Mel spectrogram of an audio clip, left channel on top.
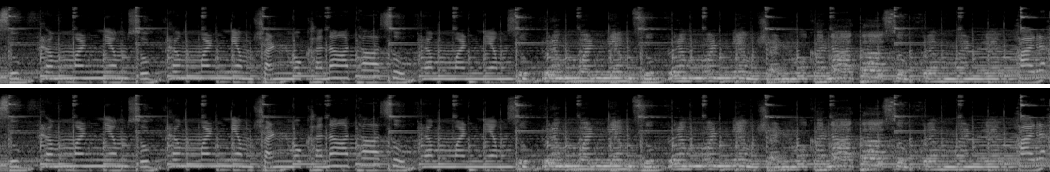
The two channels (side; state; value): both; identical; correlation 1.00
